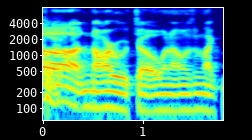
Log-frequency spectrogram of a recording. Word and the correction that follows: Naruto: You said that in 4.5 syllables instead of just saying Naruto.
